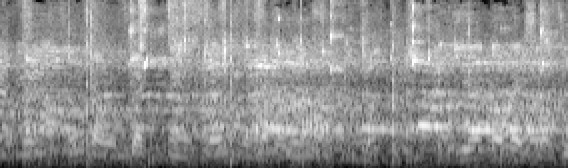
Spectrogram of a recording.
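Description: A basketball being dribbled on an outdoor hard court, a run of repeated bounces, under the overlapping chatter of players and onlookers.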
